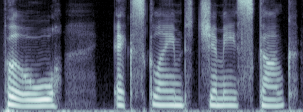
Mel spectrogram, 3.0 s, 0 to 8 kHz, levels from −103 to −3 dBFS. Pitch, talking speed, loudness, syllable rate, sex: 185 Hz, 80 wpm, -20 LUFS, 3.0 syllables/s, female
